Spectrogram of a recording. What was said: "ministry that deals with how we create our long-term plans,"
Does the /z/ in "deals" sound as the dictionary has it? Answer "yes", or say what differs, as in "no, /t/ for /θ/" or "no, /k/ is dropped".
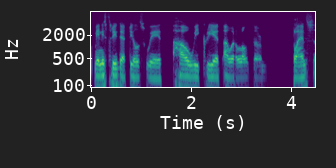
no, /s/ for /z/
